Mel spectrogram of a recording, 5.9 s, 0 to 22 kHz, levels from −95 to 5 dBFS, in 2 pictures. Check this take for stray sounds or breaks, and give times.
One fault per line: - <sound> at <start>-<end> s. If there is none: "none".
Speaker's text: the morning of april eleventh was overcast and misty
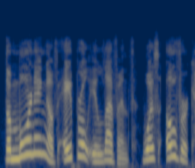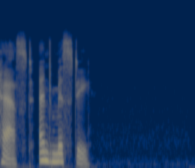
none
